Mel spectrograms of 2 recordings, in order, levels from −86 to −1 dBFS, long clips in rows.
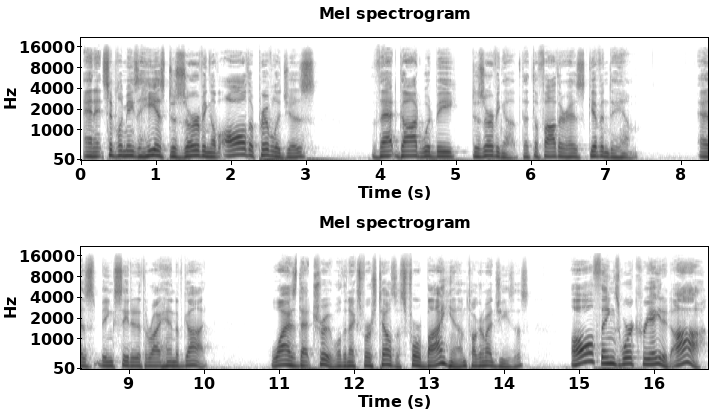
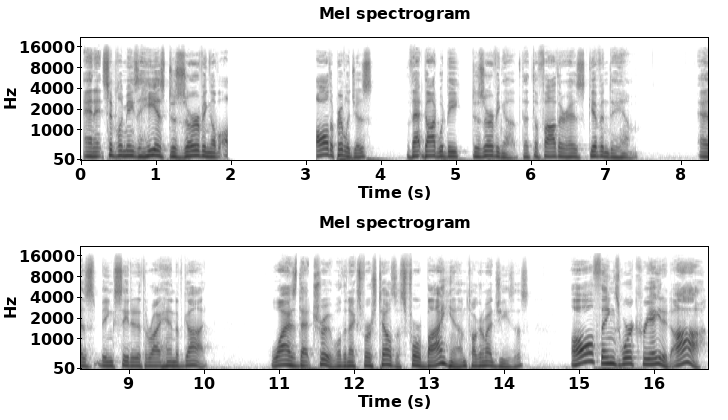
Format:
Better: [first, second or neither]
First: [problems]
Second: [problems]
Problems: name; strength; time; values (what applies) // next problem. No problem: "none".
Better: first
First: none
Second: audio freezing; at 2 s for 1 s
